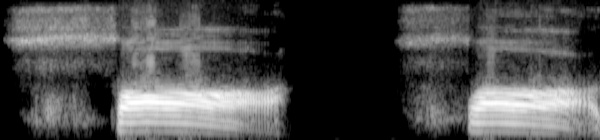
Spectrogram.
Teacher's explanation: Huruf sad, hujung lidah belakang gigi bawah. Ingat, hujung lidah belakang gigi bawah.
